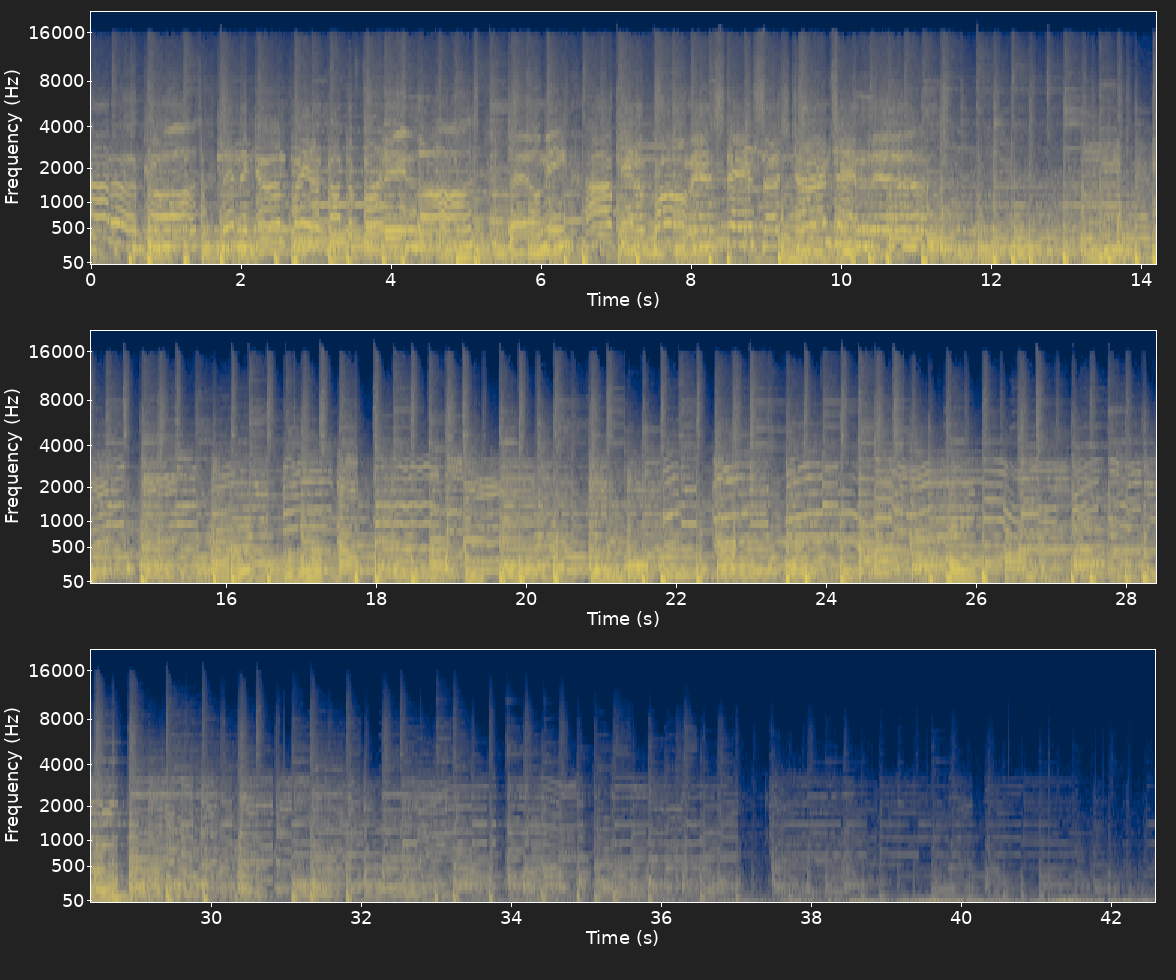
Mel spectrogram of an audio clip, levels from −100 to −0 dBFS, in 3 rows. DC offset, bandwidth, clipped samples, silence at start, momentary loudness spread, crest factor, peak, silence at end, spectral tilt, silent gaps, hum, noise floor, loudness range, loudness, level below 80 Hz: under 0.1%; 16.5 kHz; under 0.1%; 0 s; 19 LU; 18 dB; -4 dBFS; 0.15 s; -6.5 dB/octave; none; none; -50 dBFS; 17 LU; -22 LUFS; -32 dBFS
